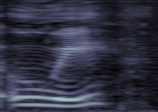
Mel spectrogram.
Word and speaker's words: oui: I pronounced it oui. Somebody on my Facebook when I got there said, "Oh, ooey ooey," and I was like, "What is ooey ooey?"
